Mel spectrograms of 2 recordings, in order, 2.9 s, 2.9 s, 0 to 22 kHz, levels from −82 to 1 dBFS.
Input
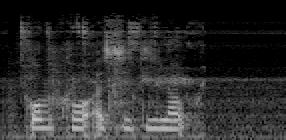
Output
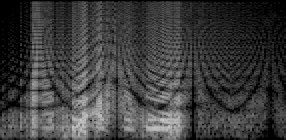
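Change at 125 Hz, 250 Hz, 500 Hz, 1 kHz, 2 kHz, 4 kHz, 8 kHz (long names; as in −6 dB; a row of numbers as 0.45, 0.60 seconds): +5.5, +1.5, +1.5, 0.0, +8.0, +5.5, −1.0 decibels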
